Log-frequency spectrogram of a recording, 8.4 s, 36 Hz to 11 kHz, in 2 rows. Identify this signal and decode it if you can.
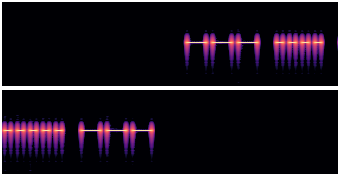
Morse code, heard as a keyed tone, about 15 wpm, 700 Hz. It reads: OH5O
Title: DXCC-100 Call Signs - 4 Characters - Repeated 3x - 15wpm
